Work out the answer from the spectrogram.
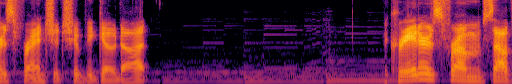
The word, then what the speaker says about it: Godot: Uh, and they both I think they both say god dot or gdat. They pronounce the t. A lot of people pronounce the t.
